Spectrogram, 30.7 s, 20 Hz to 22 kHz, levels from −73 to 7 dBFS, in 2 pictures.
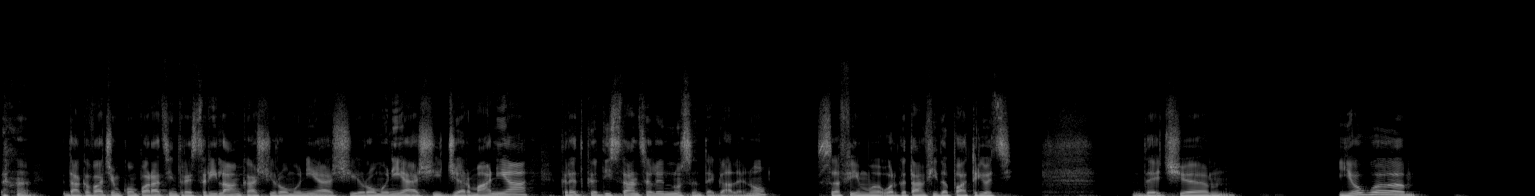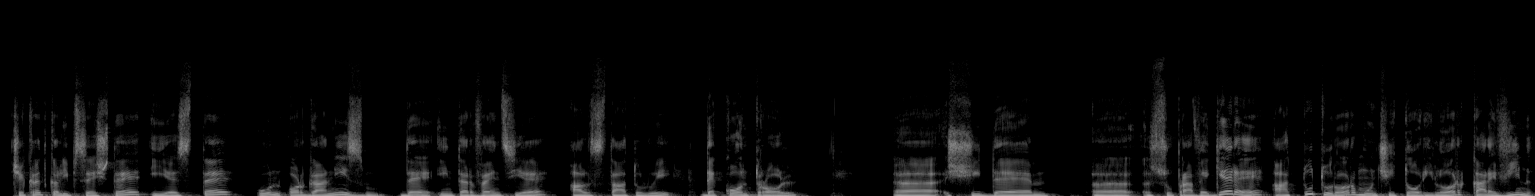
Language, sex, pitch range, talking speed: Romanian, male, 120-165 Hz, 95 wpm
